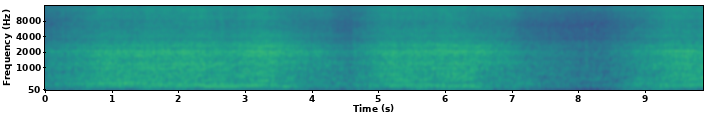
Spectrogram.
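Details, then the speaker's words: 1993 Mercedes S600 W140 V12, now warmed up: revs rise and fall smoothly in long swells with no knocks or misses heard. The owner still says it isn't running right; the cause is unconfirmed. "God, it runs smooth. It's just not running smooth, if that makes any sense."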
